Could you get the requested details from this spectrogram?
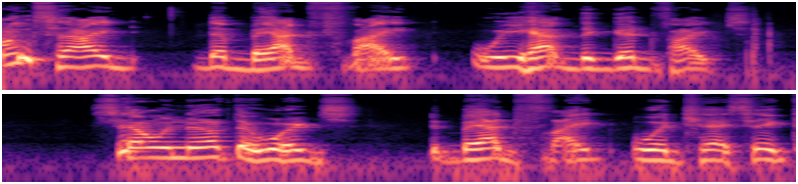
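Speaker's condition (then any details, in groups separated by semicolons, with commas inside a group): Cerebral palsy; fine motor impairment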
